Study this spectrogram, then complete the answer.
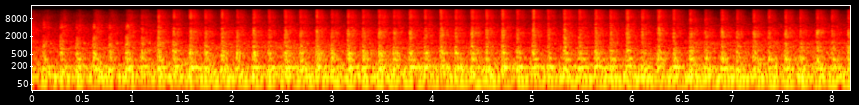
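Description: A steam traction engine chugs with a fast, steady beat close by.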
